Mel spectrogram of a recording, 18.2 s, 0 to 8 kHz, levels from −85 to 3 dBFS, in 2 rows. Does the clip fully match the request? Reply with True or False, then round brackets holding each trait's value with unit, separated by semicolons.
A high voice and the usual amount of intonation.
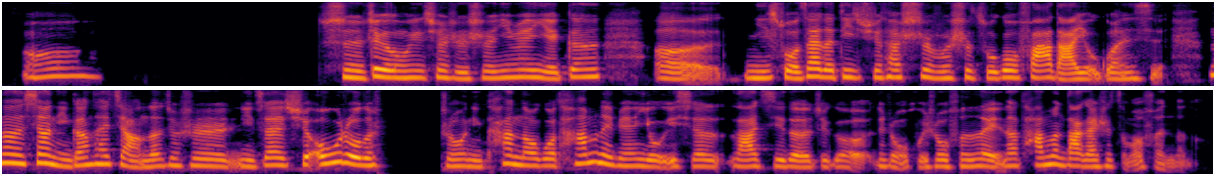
True (205 Hz; 3.0 semitones)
